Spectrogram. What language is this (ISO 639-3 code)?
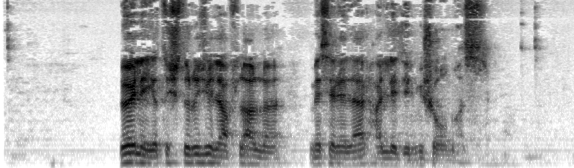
tur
